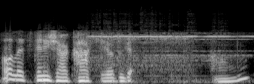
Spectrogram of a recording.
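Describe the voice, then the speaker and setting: A woman's voice: low voice, lively intonation, a little slow. An actress playing a playful, curious woman on a cocktail date, chatty and teasing, in a 1950s radio drama. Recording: muffled, slightly noisy old radio recording.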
